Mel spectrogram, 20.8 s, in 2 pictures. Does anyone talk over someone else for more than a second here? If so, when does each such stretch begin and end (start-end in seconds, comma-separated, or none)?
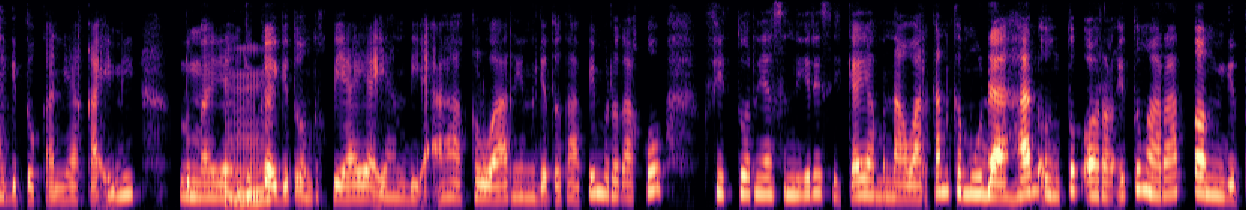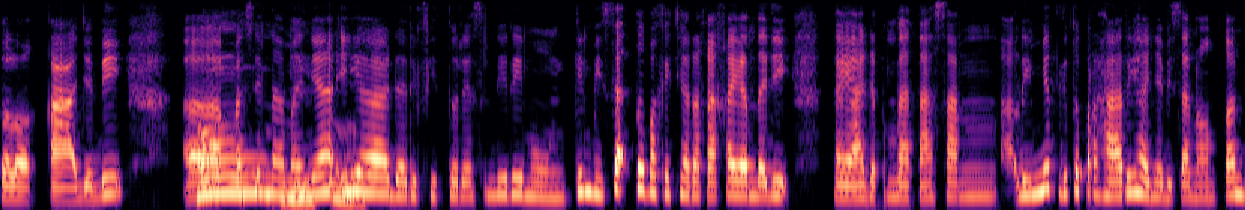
12.0-13.5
